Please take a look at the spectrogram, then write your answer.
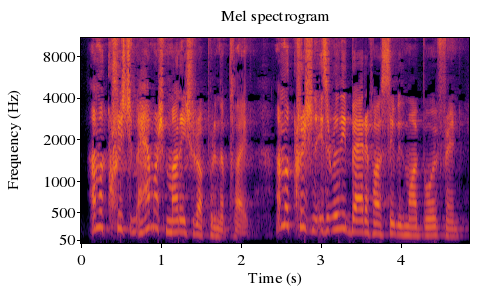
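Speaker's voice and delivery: a hint of someone hunting for the minimum; questioning churchgoer. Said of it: "throwing up these questions that are almost meaningless".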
